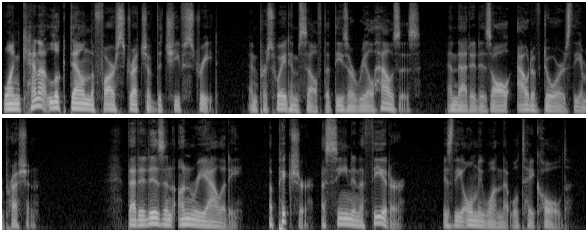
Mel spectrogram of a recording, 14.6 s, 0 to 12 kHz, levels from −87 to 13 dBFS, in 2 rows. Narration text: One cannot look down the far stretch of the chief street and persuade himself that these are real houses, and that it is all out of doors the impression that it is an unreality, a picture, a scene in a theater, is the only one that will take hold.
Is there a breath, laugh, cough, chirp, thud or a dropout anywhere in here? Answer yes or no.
no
